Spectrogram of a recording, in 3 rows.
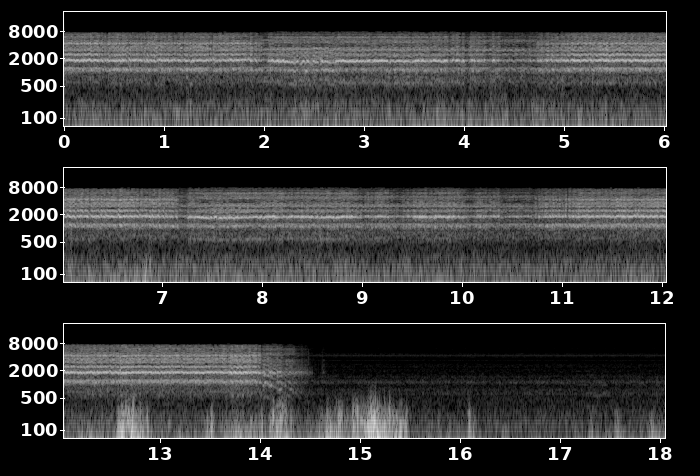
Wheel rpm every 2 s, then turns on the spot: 160, 160, 160, 160, 160, 160, 160, 20, 0.
none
